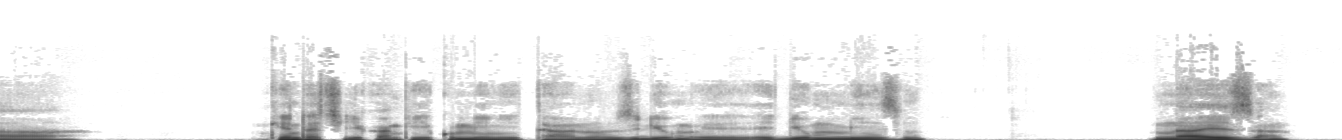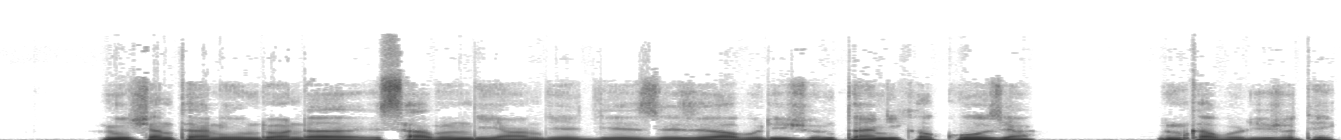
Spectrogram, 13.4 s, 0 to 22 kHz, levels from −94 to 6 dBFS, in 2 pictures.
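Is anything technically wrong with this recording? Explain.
Yes. Pre-echo at 7.61 s: the codec's 26 ms transform window never switched to short blocks, so quantisation noise sized for a sharp speech attack spread about 17 ms ahead of it, rising about 12 dB. It's heard as a brief hiss before a softened, smeared onset.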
